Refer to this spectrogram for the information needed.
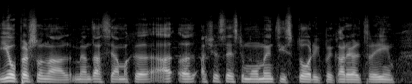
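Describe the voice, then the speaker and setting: Recorded with a dry, close sound and no echo, a man speaks at a moderate pace in a medium pitch with monotone, flat intonation. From Romania, Arad. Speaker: church deacon. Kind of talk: interview. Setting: outdoors.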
